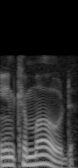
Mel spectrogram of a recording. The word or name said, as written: incommode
